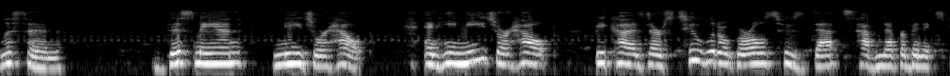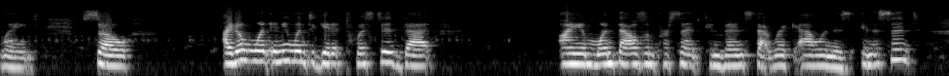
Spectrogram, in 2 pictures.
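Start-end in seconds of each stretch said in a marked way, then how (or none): none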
